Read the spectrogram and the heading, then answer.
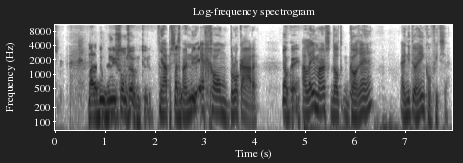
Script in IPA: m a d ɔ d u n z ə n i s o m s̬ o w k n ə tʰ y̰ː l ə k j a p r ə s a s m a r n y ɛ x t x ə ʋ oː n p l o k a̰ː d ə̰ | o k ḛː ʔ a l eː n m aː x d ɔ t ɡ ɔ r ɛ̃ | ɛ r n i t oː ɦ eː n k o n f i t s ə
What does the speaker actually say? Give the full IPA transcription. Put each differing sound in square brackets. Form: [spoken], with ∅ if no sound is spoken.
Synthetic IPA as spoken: m a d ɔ d u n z ə n [y] s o m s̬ o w k n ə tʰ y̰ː l ə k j a p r ə s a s m a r n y ɛ x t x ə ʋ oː n [b] l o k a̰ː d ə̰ | o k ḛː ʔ a l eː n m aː [s] d ɔ t ɡ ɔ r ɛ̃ | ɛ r n i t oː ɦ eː n k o n f i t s ə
